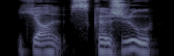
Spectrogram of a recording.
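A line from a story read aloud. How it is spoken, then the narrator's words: Wheezing, hoarse. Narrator (Russian): прохрипел Жак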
